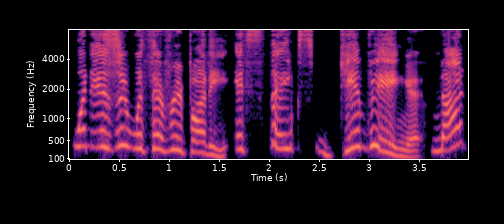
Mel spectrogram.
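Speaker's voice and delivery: high exasperated outburst; frantic high rant; Ross losing it. Retold or imitated. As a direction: throw up your hands, fed up. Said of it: "the other line of his I love".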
